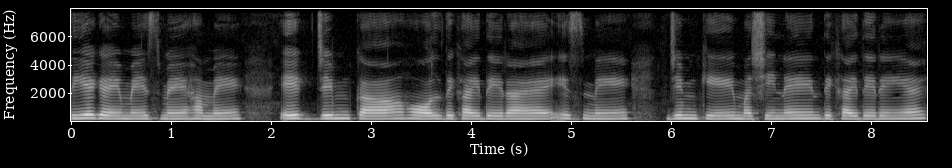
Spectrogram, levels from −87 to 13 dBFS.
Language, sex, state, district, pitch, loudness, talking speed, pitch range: Hindi, female, Uttar Pradesh, Jalaun, 210 Hz, -17 LUFS, 145 wpm, 205-220 Hz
